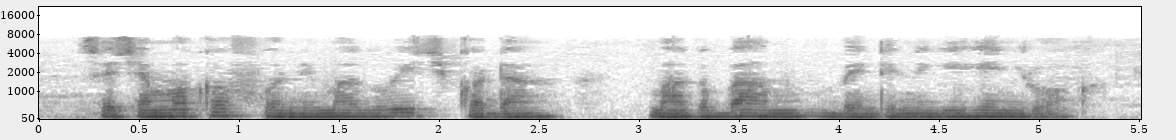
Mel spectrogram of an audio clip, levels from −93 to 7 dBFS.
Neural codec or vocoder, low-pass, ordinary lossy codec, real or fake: none; 7.2 kHz; AAC, 24 kbps; real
